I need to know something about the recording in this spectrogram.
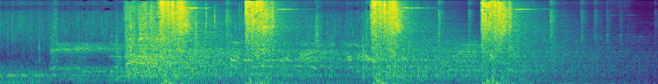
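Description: Rifle shots ring out sharply, several in quick succession.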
